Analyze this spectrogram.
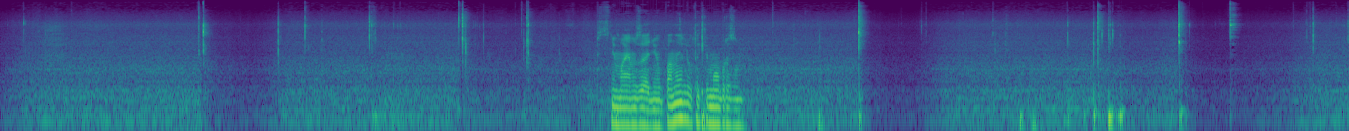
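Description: Small plastic parts click and tap as a phone is taken apart by hand.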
